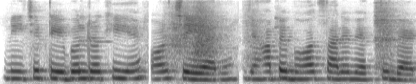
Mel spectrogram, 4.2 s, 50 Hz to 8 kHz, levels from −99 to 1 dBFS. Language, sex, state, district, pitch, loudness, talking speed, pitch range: Hindi, female, Maharashtra, Pune, 250 Hz, -26 LUFS, 185 wpm, 235-255 Hz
